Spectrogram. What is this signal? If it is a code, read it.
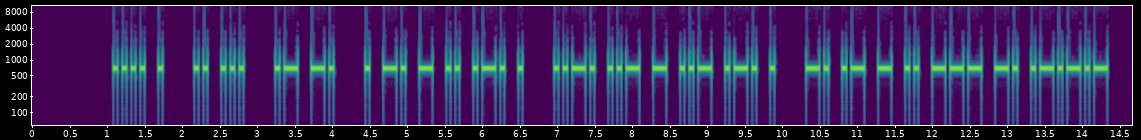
Morse code, heard as a keyed tone, about 19 wpm, 700 Hz. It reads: HE IS AN ENTIRE FUTURE NATION.
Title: A Sound Of Thunder 20wpm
